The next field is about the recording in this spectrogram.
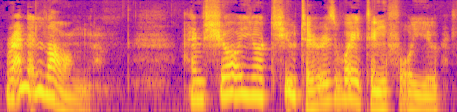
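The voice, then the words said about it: Strangely gentle voice. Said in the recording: “in a strangely gentle voice”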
